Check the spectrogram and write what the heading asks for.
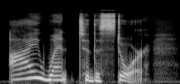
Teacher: The important words are went and store. The word to gets smaller.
